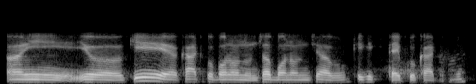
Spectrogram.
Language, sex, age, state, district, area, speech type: Nepali, male, 18-30, West Bengal, Alipurduar, urban, conversation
